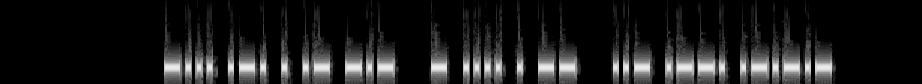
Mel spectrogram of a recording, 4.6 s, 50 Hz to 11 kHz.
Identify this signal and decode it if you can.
Morse code, heard as a keyed tone, about 46 wpm, 700 Hz. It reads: BREAK THEM UP.
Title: Sentences from Top 1000 Words - Review Part 6 - 45wpm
